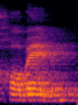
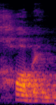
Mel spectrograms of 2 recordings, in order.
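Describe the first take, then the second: First: "joven" with the beat wrongly on the last syllable; wrong final stress. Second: "joven" with the beat on the first syllable, dropping low; correct first-syllable stress. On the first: Teacher showing what it is not, end stress. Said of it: "It's not joven". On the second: Teacher correcting the rhythm, first-syllable stress. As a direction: hit the start of "joven" and let it fall. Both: Shown as a demonstration.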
